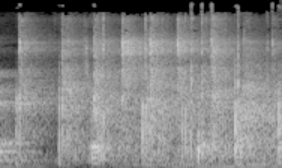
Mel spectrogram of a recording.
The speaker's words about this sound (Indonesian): tepuk tangan buat apa?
